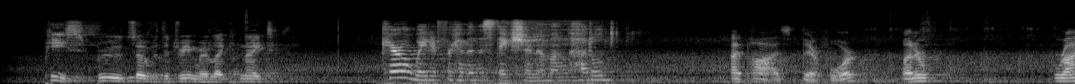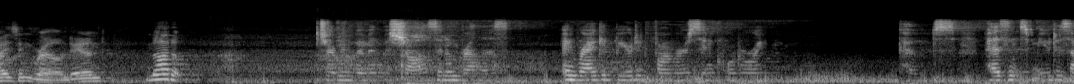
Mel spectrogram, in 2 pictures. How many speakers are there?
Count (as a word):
three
